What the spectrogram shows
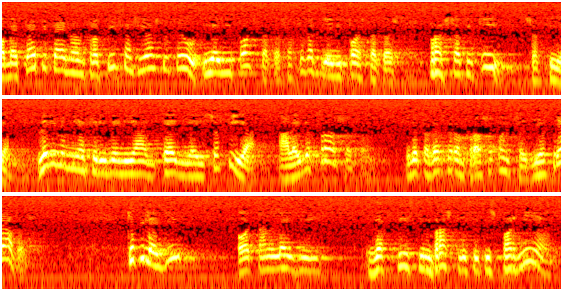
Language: Greek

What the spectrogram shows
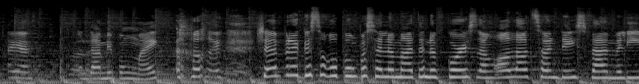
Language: Filipino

